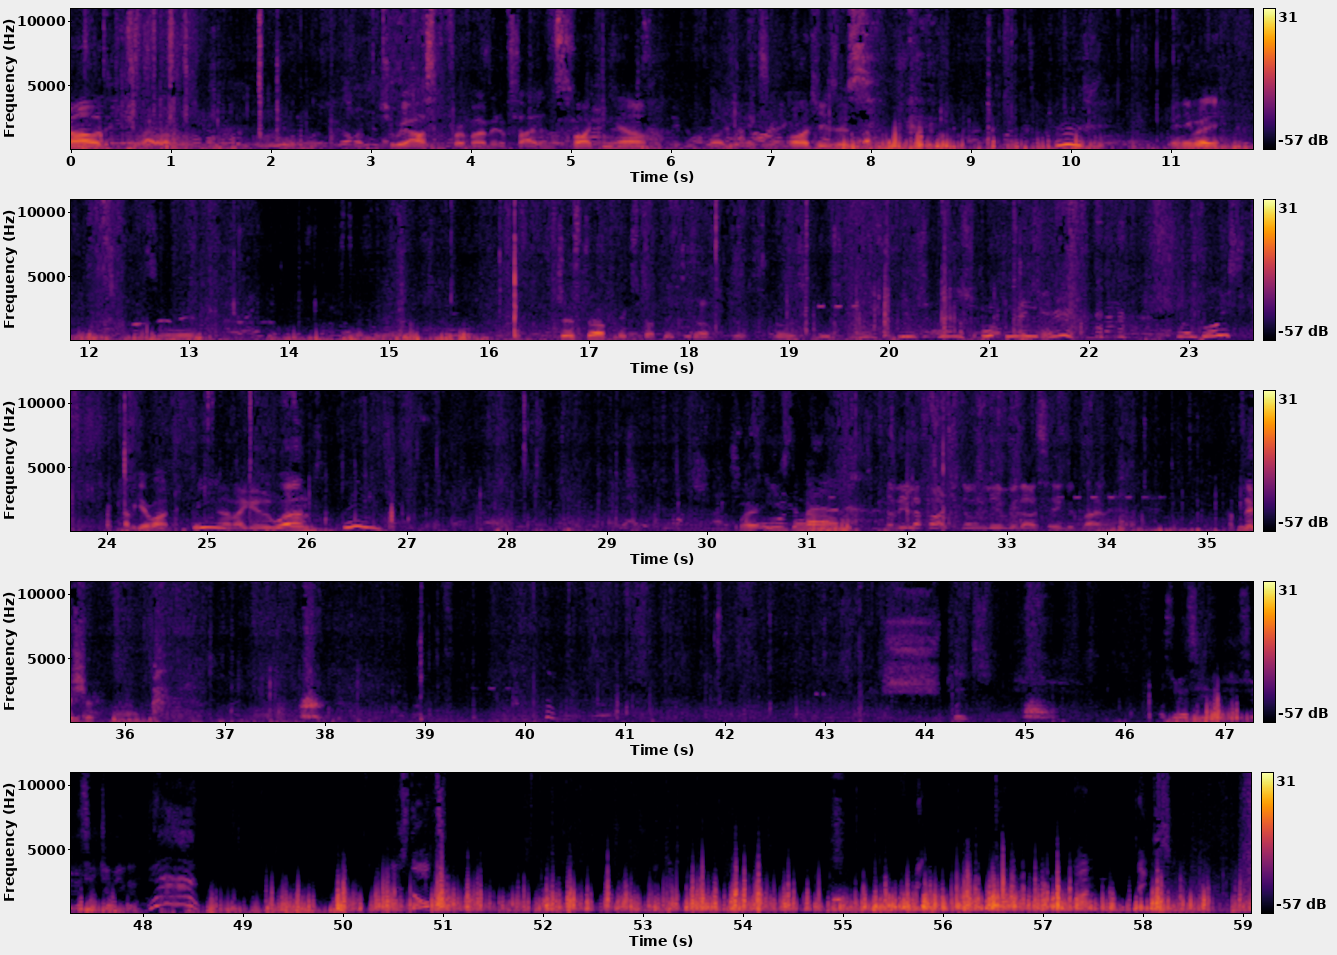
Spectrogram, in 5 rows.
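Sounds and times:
clicks and scuffs on rocky ground: 0.2s - 3.8s, 6.5s - 46.4s
wind buffeting microphone: 5.8s - 17.6s, 46.4s - 59.0s.

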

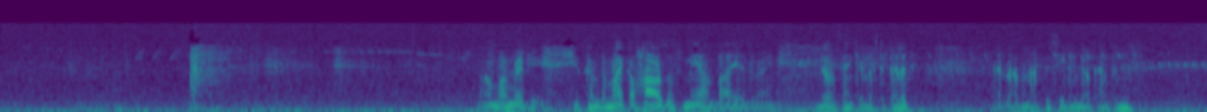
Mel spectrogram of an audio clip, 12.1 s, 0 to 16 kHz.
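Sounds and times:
recording hiss: 0.0s - 12.0s.

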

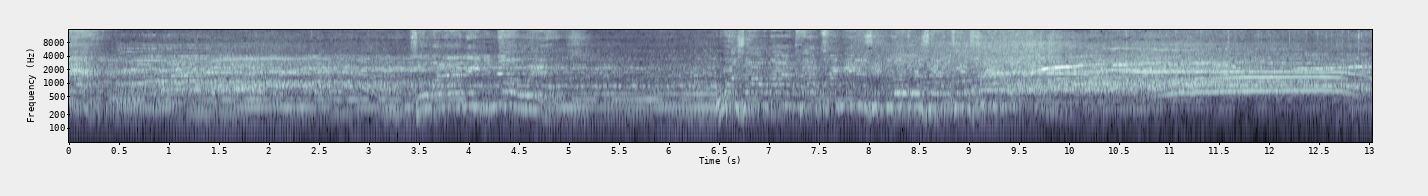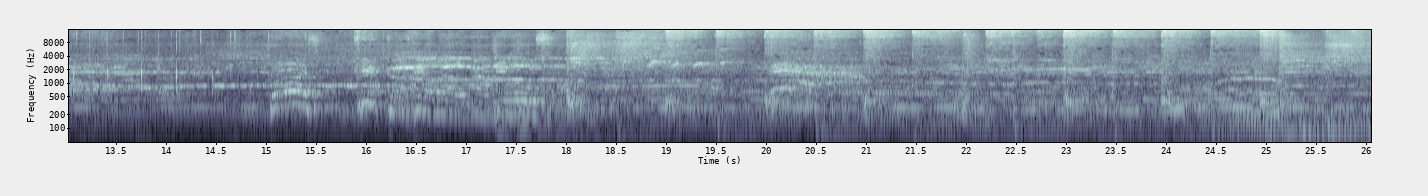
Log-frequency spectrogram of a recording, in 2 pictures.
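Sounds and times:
crowd whooping and cheering: 0.0s - 6.9s, 8.6s - 26.0s
country rock band playing: 0.0s - 26.0s.

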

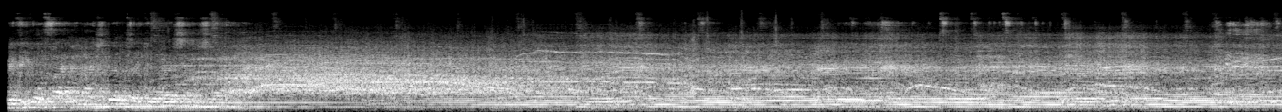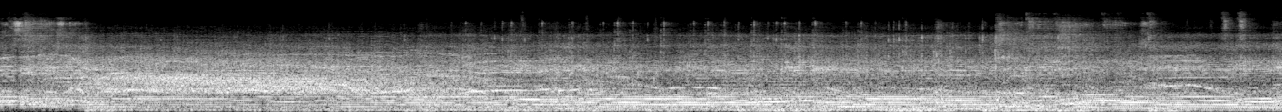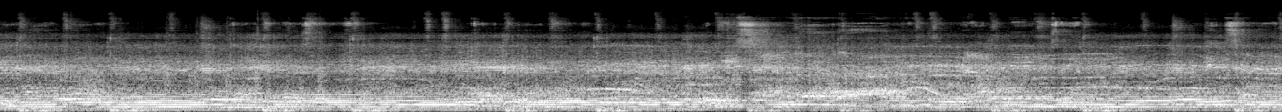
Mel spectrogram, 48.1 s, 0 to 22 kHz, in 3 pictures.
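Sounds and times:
electric guitar chords: 0.1s - 48.0s
rock band playing: 0.1s - 48.0s
crowd cheering and whooping: 2.3s - 33.1s, 38.6s - 48.0s
drums and cymbals: 14.8s - 48.0s.

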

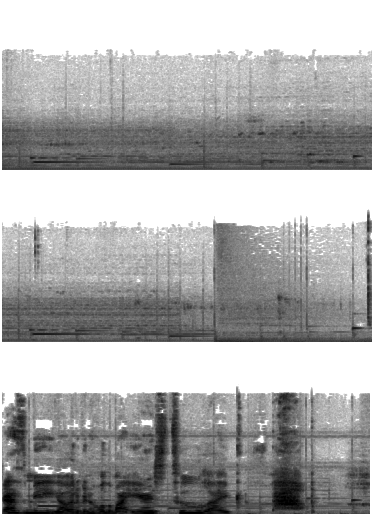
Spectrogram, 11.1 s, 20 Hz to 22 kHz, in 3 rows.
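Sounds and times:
horror film score: 0.0s - 9.0s.

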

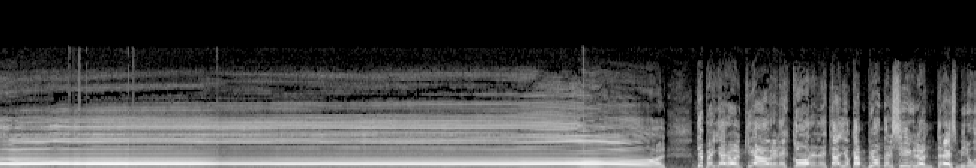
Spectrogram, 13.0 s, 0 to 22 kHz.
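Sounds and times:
commentator shouting goal: 7.1s - 13.0s.

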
